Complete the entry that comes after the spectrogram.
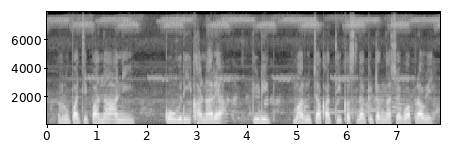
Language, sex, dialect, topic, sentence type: Marathi, male, Southern Konkan, agriculture, question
